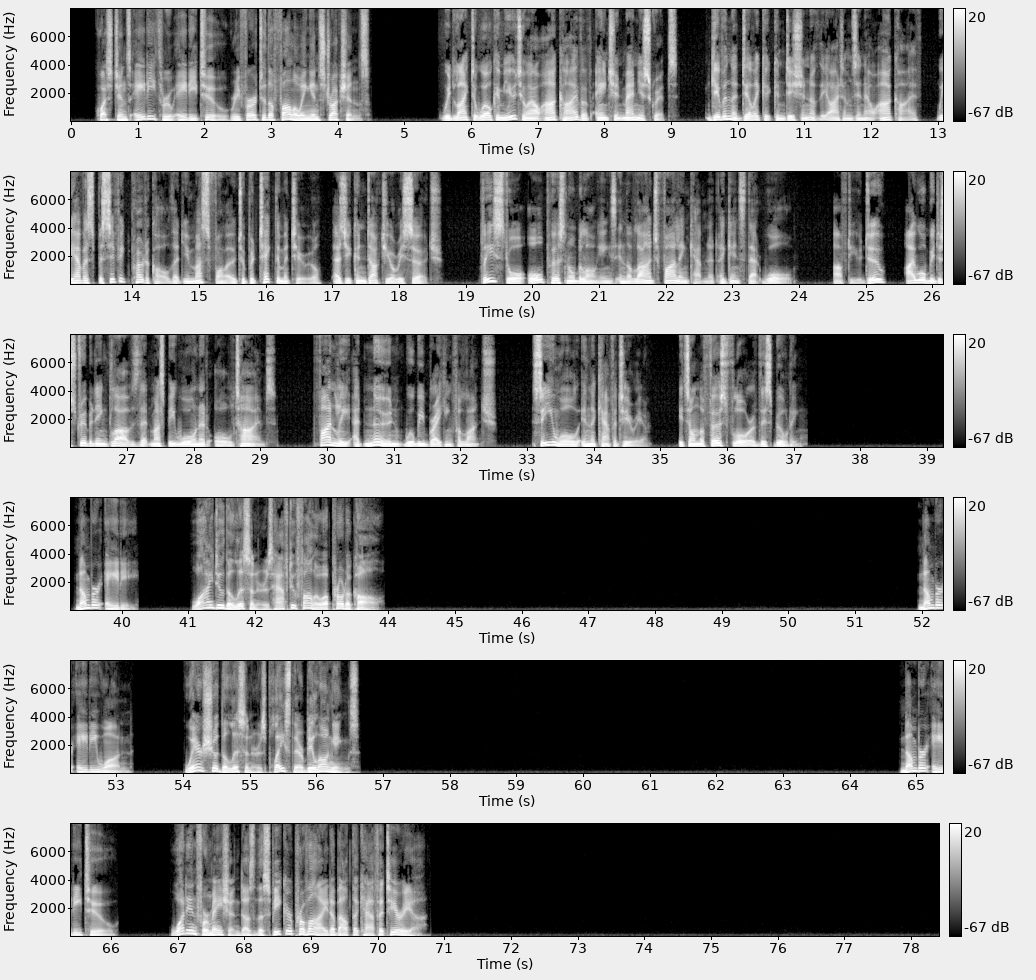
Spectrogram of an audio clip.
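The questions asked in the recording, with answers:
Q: Why do the listeners have to follow a protocol?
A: To protect the delicate manuscripts in the archive

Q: Where should the listeners place their belongings?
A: In the large filing cabinet against the wall

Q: What information does the speaker provide about the cafeteria?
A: It is on the first floor of the building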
